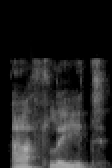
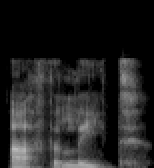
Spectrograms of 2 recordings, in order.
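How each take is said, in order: First: It has no extra vowel between consonants. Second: An extra vowel breaks up the consonants. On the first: "the word athlete becomes" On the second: "a vowel is sometimes inserted to break up difficult consonant clusters"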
